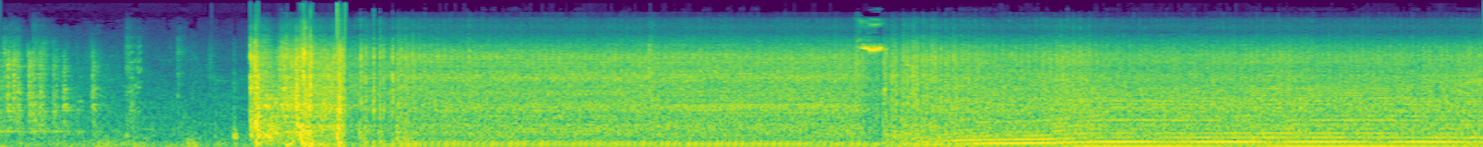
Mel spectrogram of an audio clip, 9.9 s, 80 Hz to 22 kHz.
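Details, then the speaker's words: 26 HP Kohler V-twin lawn tractor after two new ignition coils were fitted. It cranks, catches and climbs to a high drone with an uneven, ragged note, still sputtering at full throttle and not smooth at high RPM. Cause not yet confirmed. "so I'm really not satisfied yet with how this thing is running it's not smooth enough at high RPM it's it's still sputtering at Full Throttle"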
